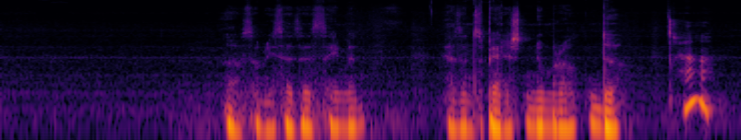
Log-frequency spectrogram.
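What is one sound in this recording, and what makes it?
A paintbrush dabs and strokes softly on canvas.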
